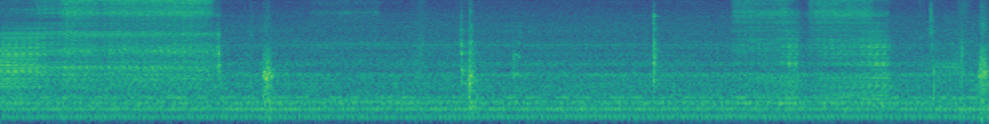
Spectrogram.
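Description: A short-handled skew chisel cuts a wood spindle on a lathe while turning a Christmas gnome, giving a steady rasping hiss in bursts broken by brief pauses and a few sharp ticks, over a constant motor hum.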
